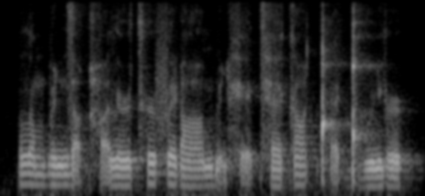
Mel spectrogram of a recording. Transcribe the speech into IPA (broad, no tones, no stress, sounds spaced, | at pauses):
l ɔ m b ʌ ɳ n z æ̰ qʰ æ̰ l ə˞ tʰ ə˞ f əː ɽ ɑː m b ɛ̰ ɳ h ɛ̰ tʰ æ k ɑː ǃʼ æ̰ ɡ͡ǃ uː ɳ j ə˞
